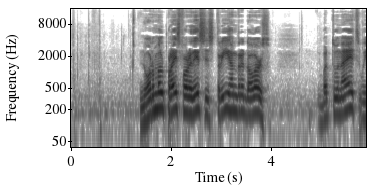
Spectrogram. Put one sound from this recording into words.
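A plastic bag crinkles softly in hands.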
